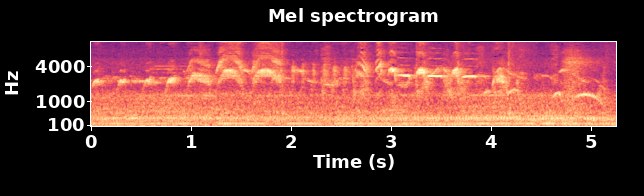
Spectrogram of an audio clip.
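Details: Fainter song of a kept Chinese hwamei: quick repeated chirping notes and short whistles in a loose series, over a low steady hum.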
